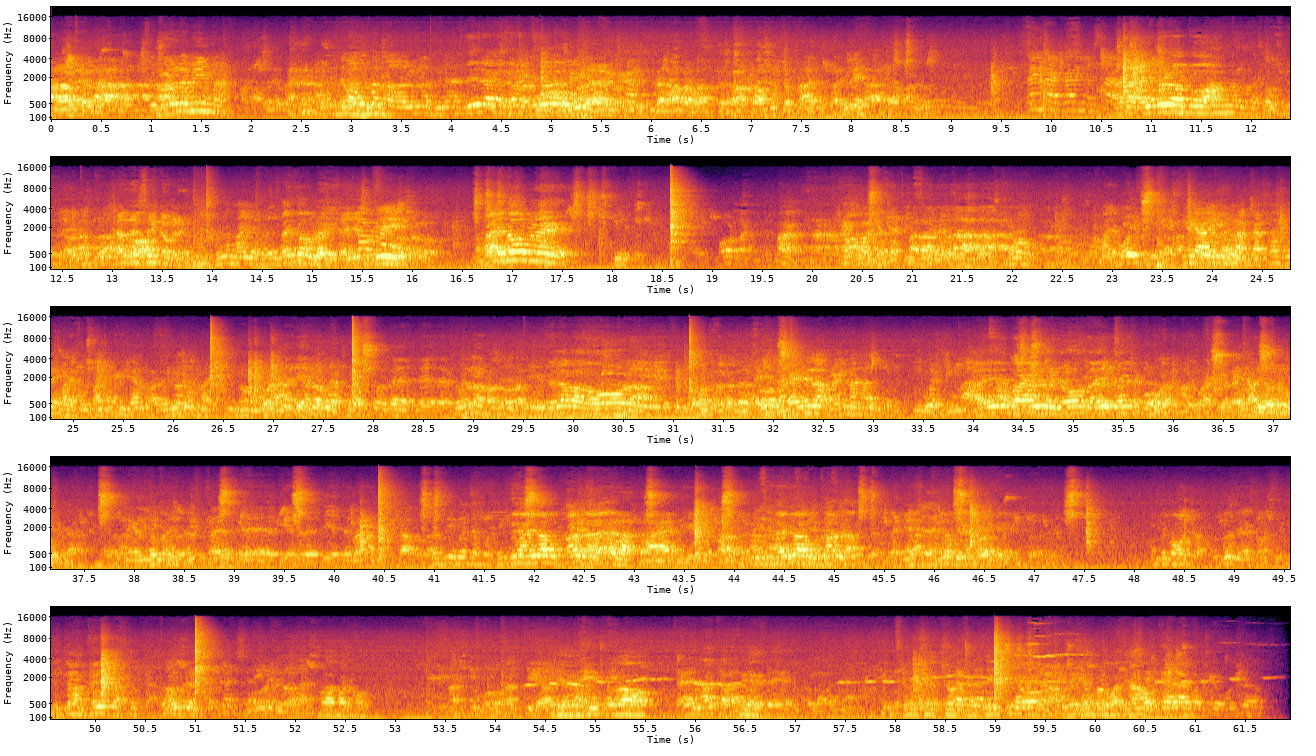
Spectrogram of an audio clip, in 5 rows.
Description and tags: Interior Bar 2
Ambience inside a Spanish Bar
